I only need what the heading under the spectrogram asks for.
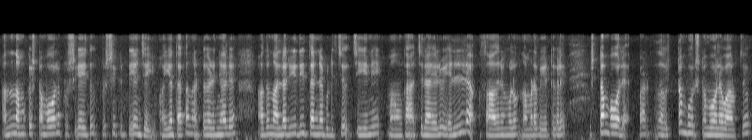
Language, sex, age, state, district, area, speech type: Malayalam, female, 45-60, Kerala, Kollam, rural, spontaneous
